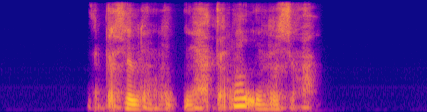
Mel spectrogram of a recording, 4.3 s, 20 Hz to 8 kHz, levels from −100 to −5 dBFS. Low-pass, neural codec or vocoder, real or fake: 7.2 kHz; autoencoder, 22.05 kHz, a latent of 192 numbers a frame, VITS, trained on one speaker; fake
